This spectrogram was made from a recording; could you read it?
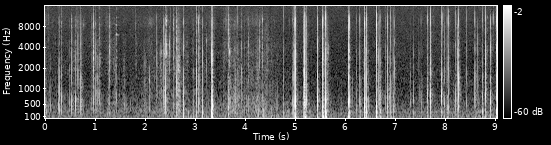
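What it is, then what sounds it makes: Vinyl pencil case, scratched and squeezed. A small, hollow, cylindrical sparkly green vinyl zip pencil case is held in the hand, squeezed and scratched with long red nails. The result is a rapid, irregular series of sharp, dry crinkling clicks and crackles that ring bright and die away instantly, over a faint rustling background.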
